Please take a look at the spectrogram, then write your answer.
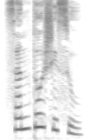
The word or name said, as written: ಸಂತೋಷಿಸು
